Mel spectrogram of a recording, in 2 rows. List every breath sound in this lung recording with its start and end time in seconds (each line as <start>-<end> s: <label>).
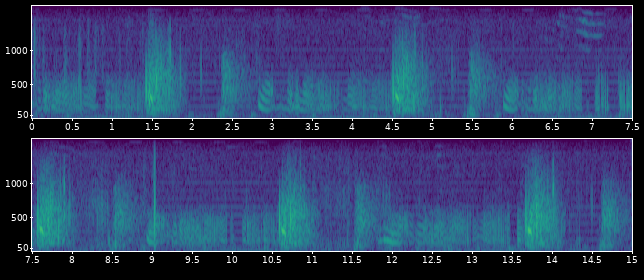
1.33-1.88 s: inhalation
1.33-1.88 s: crackles
2.30-2.77 s: exhalation
2.77-3.34 s: rhonchi
4.48-5.03 s: inhalation
4.48-5.03 s: crackles
5.46-5.94 s: exhalation
5.84-6.13 s: rhonchi
7.55-8.10 s: inhalation
7.55-8.10 s: crackles
8.44-8.96 s: exhalation
10.59-11.14 s: inhalation
10.59-11.14 s: crackles
11.57-12.11 s: exhalation
11.88-12.66 s: rhonchi
13.66-14.21 s: inhalation
13.66-14.21 s: crackles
